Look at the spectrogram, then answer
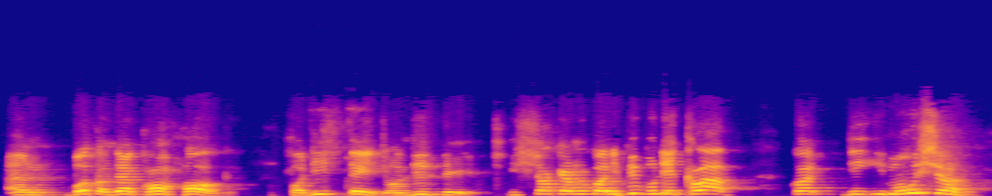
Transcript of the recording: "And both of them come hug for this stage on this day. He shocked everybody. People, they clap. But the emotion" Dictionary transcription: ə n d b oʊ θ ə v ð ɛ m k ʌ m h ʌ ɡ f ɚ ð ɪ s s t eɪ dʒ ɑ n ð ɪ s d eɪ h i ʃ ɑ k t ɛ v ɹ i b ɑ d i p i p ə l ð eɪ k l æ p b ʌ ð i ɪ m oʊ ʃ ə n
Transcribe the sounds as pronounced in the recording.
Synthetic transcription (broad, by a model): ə n b oʊ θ ə v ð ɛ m k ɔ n h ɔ ɡ f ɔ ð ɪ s s t eɪ dʒ ɑ n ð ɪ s d eɪ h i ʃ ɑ k ɛ v ɹ i b ɑ d i p i p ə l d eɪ k l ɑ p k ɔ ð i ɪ m oʊ ʃ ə n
